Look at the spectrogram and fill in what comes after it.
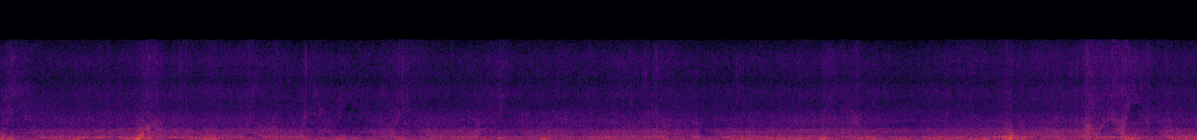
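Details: Honey bees out on a warm February day, their wings producing a constant buzzing drone. Close fly-bys peak briefly near the start and around ten seconds, with a low steady hum beneath.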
